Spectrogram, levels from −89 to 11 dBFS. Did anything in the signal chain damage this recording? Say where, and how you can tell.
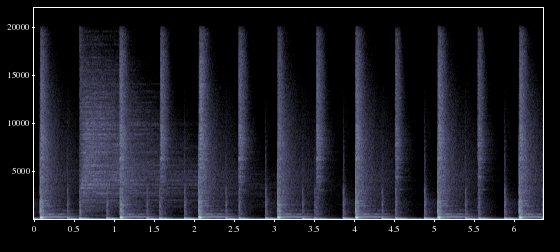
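No, nothing in this music stood out on listening as damage from any stage of the signal chain.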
